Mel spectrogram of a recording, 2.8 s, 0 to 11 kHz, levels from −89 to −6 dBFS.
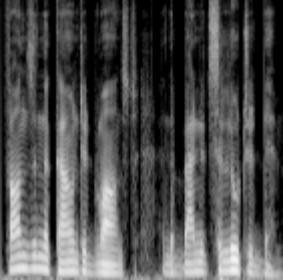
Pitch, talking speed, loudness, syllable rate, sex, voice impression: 105 Hz, 210 wpm, -18 LUFS, 6.0 syllables/s, male, masculine, adult-like, slightly thick, tensed, powerful, slightly soft, slightly raspy, cool, intellectual, calm, friendly, reassuring, wild, lively, kind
